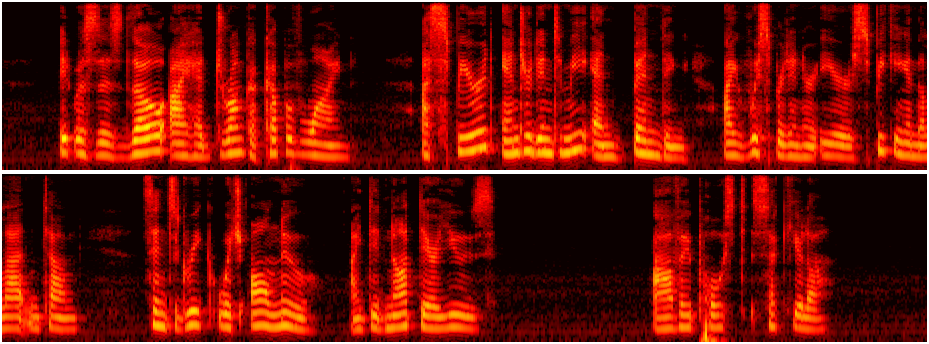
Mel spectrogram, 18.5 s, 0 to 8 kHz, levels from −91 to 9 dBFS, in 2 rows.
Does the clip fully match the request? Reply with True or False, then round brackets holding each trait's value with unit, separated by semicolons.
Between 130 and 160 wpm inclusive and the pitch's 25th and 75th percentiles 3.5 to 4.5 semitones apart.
True (135 wpm; 4.0 semitones)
